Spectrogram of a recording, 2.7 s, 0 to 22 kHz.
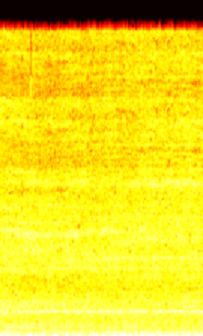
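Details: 1972 Corvette, base 350 four-barrel V8 with reportedly 47,000 original miles, after fitting a remanufactured Quadrajet carburetor: steady, even low idle thump with no misses or knocks, smoke gone, running smoothly.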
